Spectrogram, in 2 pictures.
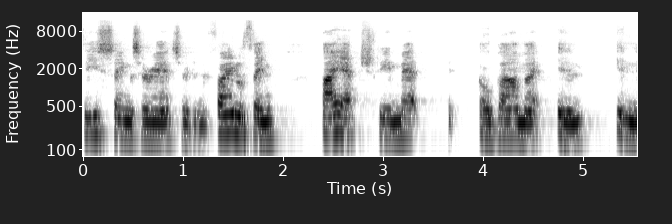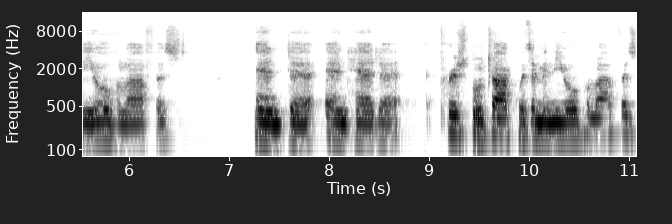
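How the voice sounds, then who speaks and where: With long, frequent pauses, a man speaks at a moderate pace in a dark, mellow tone and a fairly high pitch. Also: fairly even intonation. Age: 80s+. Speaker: panelist, retired senator. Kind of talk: panel discussion closing remarks. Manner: halting.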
